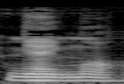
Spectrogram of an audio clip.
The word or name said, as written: niaimo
